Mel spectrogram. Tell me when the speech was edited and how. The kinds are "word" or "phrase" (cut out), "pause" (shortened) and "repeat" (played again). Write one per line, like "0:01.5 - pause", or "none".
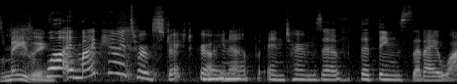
0:01.5 - word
